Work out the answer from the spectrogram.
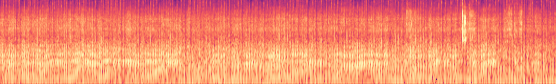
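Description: KTM single-cylinder trail bike engine running steadily under load on a sandy track, heard through a helmet camera, with wind buffeting the microphone. There is a single sharp click near the end.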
